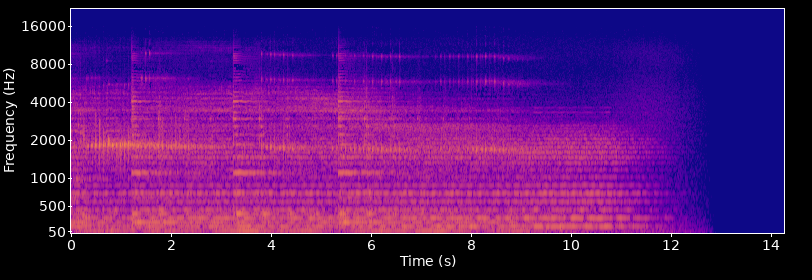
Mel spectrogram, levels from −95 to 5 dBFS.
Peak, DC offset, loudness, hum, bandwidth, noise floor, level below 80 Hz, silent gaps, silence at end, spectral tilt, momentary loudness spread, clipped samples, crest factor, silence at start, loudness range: -16 dBFS; under 0.1%; -33 LUFS; none; 13.5 kHz; -71 dBFS; -48 dBFS; none; 2.3 s; -4.5 dB/octave; 9 LU; under 0.1%; 18 dB; 0 s; 11 LU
